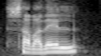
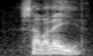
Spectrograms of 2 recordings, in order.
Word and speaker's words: Sabadell: Así que no digáis más carbonel, no digáis más Sabadell, ni cosas parecidas. Carbonell, Sabadell, así es como se tiene que pronunciar.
